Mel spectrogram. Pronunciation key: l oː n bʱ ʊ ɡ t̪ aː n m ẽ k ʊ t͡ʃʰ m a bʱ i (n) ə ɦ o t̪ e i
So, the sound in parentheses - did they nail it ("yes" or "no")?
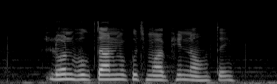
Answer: yes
